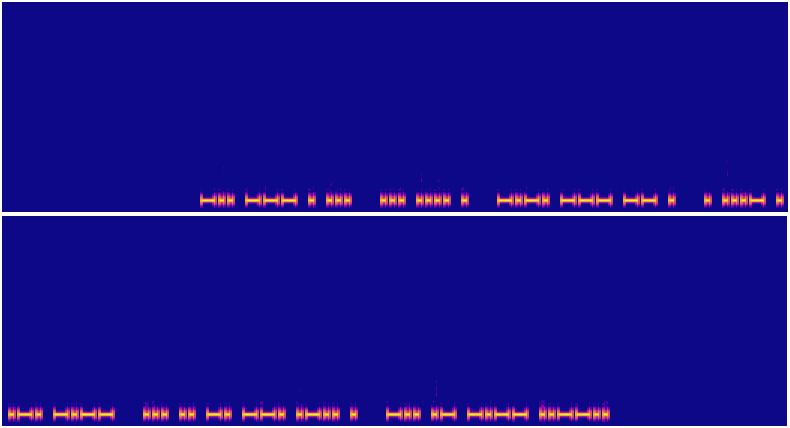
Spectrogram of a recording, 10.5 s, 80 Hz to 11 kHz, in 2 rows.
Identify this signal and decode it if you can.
Morse code, heard as a keyed tone, about 40 wpm, 700 Hz. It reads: DOES SHE COME EVERY SINGLE DAY?
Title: Sentences from Top 1000 Words - Review Part 4 - 40wpm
